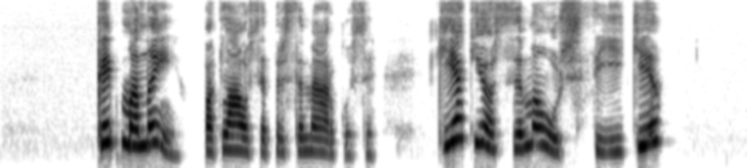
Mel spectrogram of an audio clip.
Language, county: Lithuanian, Tauragė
